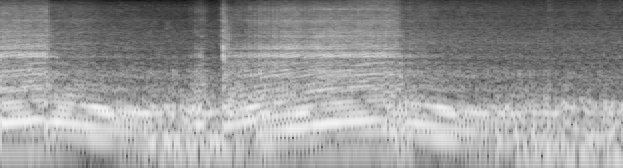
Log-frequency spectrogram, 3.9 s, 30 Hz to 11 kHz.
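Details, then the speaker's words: Dodge Dart converted to electronic ignition with 0.8 ohm resistor: clean, quick revs rise and fall smoothly with no misfire or stumble; running much happier, free revving normally. "yep so seeming a lot happier we still got to finish mounting everything and you know clean up in here but uh yeah"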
